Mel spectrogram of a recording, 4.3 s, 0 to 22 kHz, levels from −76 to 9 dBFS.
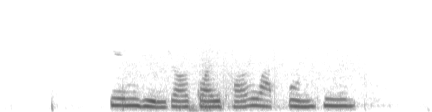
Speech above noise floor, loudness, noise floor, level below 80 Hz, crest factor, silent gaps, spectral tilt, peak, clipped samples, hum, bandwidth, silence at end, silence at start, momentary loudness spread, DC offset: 48 dB; -29 LUFS; -76 dBFS; -64 dBFS; 16 dB; none; -10 dB/octave; -14 dBFS; under 0.1%; none; 5.4 kHz; 0.75 s; 1.1 s; 7 LU; under 0.1%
